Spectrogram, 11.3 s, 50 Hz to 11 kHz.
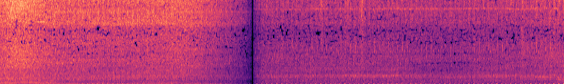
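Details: Honda Vario CBS 125 injection scooter after repair of an oil-starved seized engine, radiator refitted, idling: steady, even low thump about three and a half beats per second, no knock or rattle; normal, smooth idle.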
